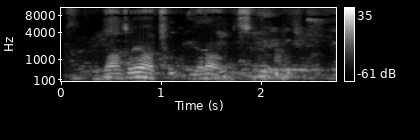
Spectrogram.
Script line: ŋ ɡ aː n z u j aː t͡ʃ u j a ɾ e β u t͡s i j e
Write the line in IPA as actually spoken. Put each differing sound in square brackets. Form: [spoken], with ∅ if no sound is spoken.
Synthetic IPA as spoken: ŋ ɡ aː n z [o] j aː t͡ʃ u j a ɾ [a] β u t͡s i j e

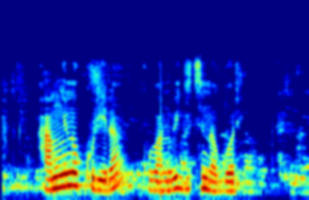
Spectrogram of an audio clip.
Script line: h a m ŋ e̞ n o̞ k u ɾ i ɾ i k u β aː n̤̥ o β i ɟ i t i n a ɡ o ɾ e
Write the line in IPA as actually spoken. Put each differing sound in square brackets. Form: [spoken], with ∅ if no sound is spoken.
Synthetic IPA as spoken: h a m ŋ e̞ n o̞ k u ɾ i ɾ [a] k u β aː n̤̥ [u] β i ɟ i [t͡s] i n a ɡ o ɾ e

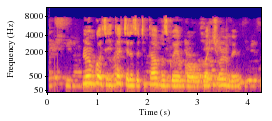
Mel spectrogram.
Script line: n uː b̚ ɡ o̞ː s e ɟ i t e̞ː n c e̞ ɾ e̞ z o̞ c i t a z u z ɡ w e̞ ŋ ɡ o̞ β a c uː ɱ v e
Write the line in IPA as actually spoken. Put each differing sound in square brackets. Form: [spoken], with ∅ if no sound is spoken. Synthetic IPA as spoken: n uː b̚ ɡ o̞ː s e ɟ i t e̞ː [∅] c e̞ ɾ e̞ z o̞ c i t a [v] u z ɡ w e̞ ŋ ɡ o̞ β a c uː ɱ v e

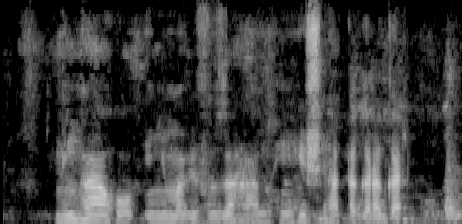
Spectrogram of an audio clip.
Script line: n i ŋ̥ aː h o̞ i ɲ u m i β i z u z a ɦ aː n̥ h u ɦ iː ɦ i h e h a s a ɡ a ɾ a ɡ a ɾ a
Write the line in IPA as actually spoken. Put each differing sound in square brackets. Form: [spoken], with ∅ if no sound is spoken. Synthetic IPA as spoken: n i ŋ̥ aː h o̞ i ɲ u m [a] β i [v] u z a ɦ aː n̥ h u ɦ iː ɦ i [ʃ] e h a [t] a ɡ a ɾ a ɡ a ɾ a

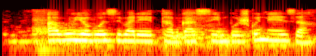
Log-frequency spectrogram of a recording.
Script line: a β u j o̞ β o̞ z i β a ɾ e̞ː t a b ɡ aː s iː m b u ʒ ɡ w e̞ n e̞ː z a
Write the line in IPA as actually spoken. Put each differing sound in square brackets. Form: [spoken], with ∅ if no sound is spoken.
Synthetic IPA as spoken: a β u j o̞ β o̞ z i β a ɾ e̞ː t a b ɡ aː s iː m b u ʒ ɡ w e̞ n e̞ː z a

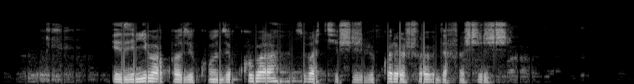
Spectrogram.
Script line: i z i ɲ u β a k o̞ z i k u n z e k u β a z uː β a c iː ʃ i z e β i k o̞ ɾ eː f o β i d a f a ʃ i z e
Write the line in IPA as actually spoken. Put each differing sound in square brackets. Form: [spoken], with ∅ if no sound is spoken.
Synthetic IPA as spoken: i z i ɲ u β a k o̞ z i k [uː] n z e k u β a z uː β a c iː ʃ i [ʒ] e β i k o̞ ɾ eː [ʃ] o β i d a f a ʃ i [ʒ] e

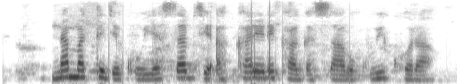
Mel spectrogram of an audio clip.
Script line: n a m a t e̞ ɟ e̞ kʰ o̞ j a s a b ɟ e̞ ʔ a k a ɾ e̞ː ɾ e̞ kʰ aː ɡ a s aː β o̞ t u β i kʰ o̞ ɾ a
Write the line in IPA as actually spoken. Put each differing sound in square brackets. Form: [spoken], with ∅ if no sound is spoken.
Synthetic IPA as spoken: n a m a t e̞ ɟ e̞ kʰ o̞ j a s a b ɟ e̞ ʔ a k a ɾ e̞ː ɾ e̞ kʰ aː ɡ a s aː β o̞ [k] u β i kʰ o̞ ɾ a

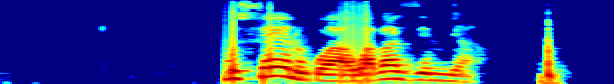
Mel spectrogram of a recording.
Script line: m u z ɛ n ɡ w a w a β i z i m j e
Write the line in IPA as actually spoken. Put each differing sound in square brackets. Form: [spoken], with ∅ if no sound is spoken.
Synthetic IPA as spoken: m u [s] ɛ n ɡ w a w a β [a] z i m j [a]

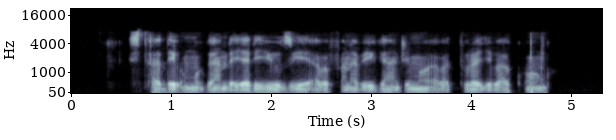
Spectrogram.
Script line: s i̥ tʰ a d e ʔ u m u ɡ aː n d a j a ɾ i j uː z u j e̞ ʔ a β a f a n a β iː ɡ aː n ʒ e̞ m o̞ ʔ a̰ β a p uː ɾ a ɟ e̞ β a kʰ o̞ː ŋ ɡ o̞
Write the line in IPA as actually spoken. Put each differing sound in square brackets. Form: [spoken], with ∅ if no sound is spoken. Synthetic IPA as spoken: s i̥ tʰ a d e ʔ u m u ɡ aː n d a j a ɾ i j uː z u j e̞ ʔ a β a f a n a β iː ɡ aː n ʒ e̞ m o̞ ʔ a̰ β a [t] uː ɾ a ɟ e̞ β a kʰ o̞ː ŋ ɡ o̞

